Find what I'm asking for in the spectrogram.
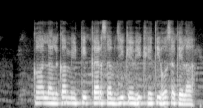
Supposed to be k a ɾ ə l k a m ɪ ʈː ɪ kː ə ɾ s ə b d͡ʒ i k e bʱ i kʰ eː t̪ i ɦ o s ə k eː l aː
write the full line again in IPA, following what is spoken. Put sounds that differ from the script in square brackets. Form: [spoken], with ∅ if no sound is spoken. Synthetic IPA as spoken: k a [l] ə l k a m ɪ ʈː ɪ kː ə ɾ s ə b d͡ʒ i k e bʱ i kʰ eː t̪ i ɦ o s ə k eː l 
